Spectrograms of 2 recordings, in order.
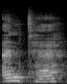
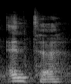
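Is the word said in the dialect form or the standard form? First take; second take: standard; dialect. First: The word is said in the standard form. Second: The word is said in the dialect form. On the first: "instead of anta" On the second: "they might say enta"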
